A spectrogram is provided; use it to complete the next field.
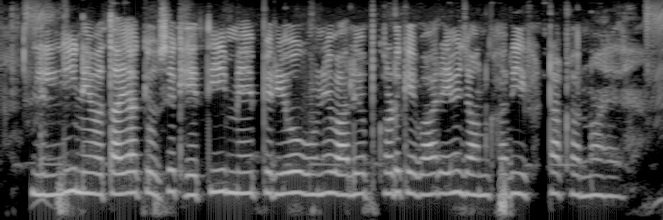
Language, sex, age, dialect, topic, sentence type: Hindi, female, 18-24, Kanauji Braj Bhasha, agriculture, statement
